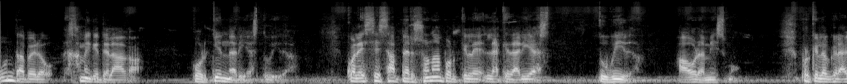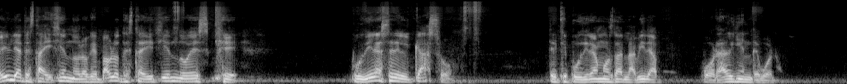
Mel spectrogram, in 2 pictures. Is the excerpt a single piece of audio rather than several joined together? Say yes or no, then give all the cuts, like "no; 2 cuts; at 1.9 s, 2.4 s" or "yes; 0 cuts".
no; 1 cut; at 16.0 s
